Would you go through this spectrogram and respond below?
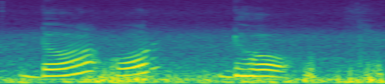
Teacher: जो ऊपर की तरफ हमारा दांतों के पीछे एक गड्ढा सा होता है, उसमें जाकर के जीभ टकराती है और एकदम नीचे आ जाती है, तो उस गड्ढे से को जो बहुत ही कठोर होता है उसको मूर्धा कहा जाता है। तो ड और ढ उत्क्षिप्त कहे जाते हैं, जो मूर्धा को टकराकर नीचे जीभ एकदम से गिरती है।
